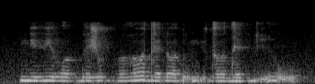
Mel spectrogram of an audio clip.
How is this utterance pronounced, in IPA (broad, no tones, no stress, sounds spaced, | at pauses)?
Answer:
mʲ e vʲ e v ɤ ɡ͡b e ʒ u bʱ ɤ ɦ ɤ d e ɗ ɤ ɗ ṵ mʲ ṵ d ɤ d e ɡ͡b ḭ ɦ ṵ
